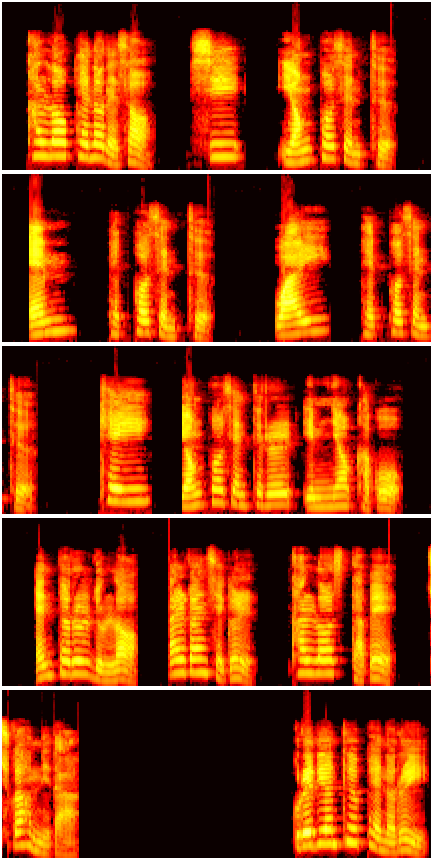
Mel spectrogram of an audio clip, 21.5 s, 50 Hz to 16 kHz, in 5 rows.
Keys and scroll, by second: 13.0 Return.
